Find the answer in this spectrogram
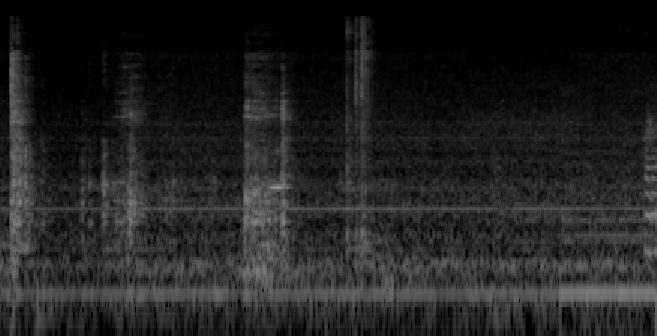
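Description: A metal kadhai set down on a gas stove's grate: a sharp metallic clank just after the start, then a few lighter knocks and a short scraping rush about three seconds in, and a couple of clicks near the five-second mark, as the pan is shifted into place. A steady low hum runs underneath.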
